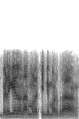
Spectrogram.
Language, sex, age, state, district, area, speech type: Kannada, male, 18-30, Karnataka, Kodagu, rural, conversation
